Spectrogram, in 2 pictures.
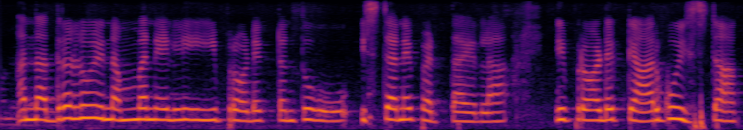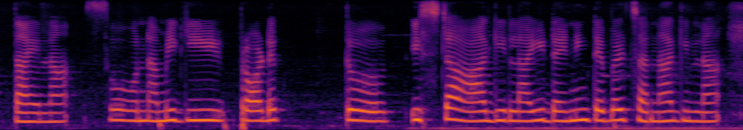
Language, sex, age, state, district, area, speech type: Kannada, female, 18-30, Karnataka, Chitradurga, rural, spontaneous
